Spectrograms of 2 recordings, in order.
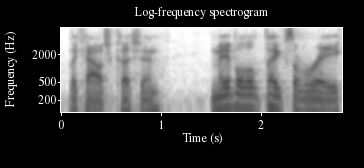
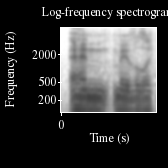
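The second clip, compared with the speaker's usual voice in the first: ordinary talk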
